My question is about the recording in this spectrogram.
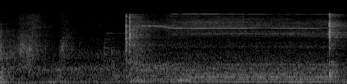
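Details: Turbo Mitsubishi Mirage dune buggy with a newly installed AEM 50-1200 E85 fuel pump, fuse upgraded from 3 A to 10 A, before starting. A sharp click, then a faint steady high whine for about two seconds that cuts off. Normal fuel pump priming.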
